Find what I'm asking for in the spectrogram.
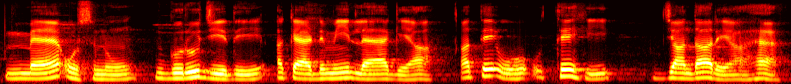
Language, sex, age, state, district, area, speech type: Punjabi, male, 30-45, Punjab, Pathankot, rural, read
